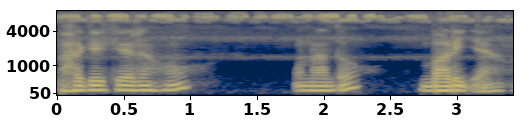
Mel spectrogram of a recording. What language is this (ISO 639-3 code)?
sat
